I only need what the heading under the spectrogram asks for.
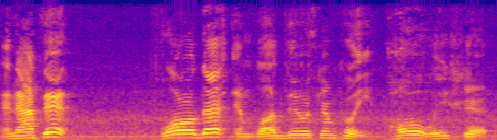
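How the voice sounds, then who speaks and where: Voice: medium pitch, lively intonation, measured pace, fairly bright tone, slight background noise. A gamer giving casual gameplay commentary, with exclamatory, muttered reactions and some swearing. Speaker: gamer reacting while playing.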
